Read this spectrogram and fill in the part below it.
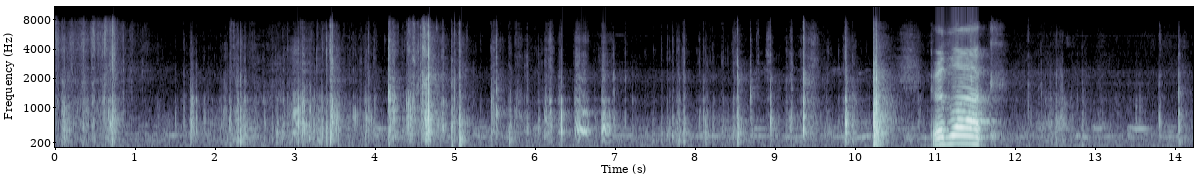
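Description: Cardboard boxes knock and slide as they are handled and stacked.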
